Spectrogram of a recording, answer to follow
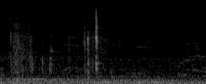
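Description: A plastic bag and a clear plastic food container being handled, with light crinkles and small clicks, the sharpest about a second in.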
